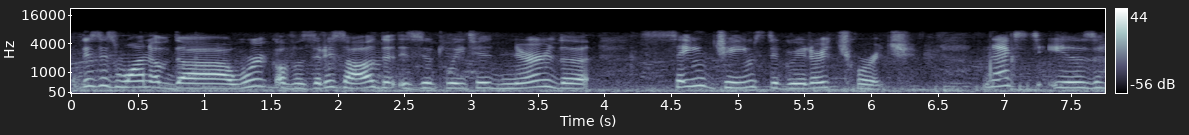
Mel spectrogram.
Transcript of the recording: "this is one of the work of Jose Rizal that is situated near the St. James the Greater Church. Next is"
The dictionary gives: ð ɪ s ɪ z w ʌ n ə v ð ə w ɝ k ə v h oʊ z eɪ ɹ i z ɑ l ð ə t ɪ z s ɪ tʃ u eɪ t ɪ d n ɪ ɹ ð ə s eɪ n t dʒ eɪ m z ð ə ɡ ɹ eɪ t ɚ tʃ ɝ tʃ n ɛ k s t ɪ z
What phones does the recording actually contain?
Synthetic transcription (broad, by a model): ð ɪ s ɪ z w ʌ n ə v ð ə w ɝ k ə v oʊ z ɹ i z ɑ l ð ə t ɪ z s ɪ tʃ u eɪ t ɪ d n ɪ ɹ ð ə s eɪ n t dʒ eɪ m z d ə ɡ ɹ eɪ t ɚ tʃ ɝ tʃ n ɛ k s t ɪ z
